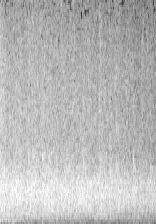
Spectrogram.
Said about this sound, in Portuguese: Pode celebrar por isso, pode dar palmas por isso, pode dar glória a Deus por isso.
